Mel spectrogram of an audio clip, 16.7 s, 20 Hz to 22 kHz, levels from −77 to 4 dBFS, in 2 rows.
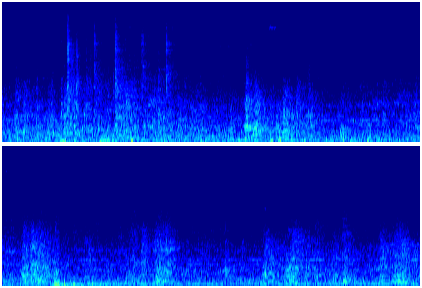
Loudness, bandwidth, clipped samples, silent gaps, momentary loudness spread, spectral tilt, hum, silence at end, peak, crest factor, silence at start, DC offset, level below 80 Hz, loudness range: -49 LUFS; 16 kHz; under 0.1%; none; 8 LU; -6 dB/octave; none; 0 s; -28 dBFS; 20 dB; 0 s; under 0.1%; -56 dBFS; 4 LU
